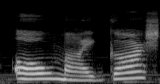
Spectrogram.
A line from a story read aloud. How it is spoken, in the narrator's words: Josh yelled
